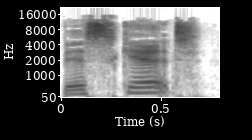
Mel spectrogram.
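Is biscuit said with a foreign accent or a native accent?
native. The word has a native English pronunciation. This is the usual way to say it. The speaker calls it right. "instead of biscuit"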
